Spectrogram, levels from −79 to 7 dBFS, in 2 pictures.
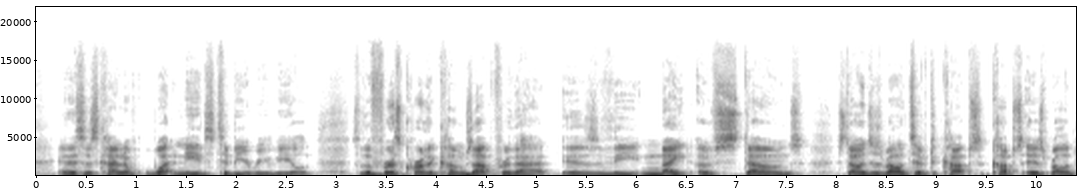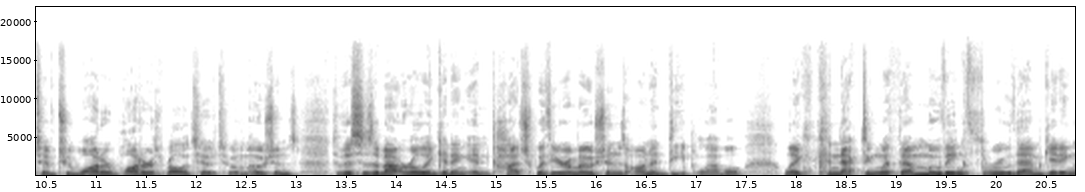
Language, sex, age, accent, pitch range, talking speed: English, male, 20-39, American, 120-155 Hz, 180 wpm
